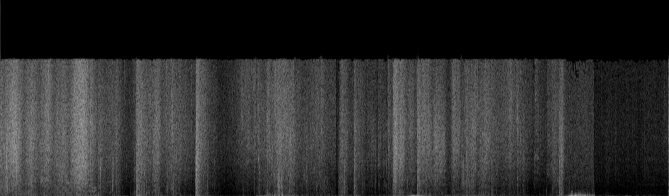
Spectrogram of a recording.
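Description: A tarp being shaken out and spread over a pine-needle ground, rustling and flapping in repeated bursts, with footsteps and a few sharp knocks. A heavy low thump comes near the end.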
